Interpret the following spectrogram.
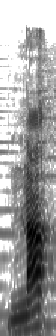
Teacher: நாவின் நுனி மேல்வாய் பல்லின் அடிப்பகுதியை தொடுவதால் பிறக்கிறது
